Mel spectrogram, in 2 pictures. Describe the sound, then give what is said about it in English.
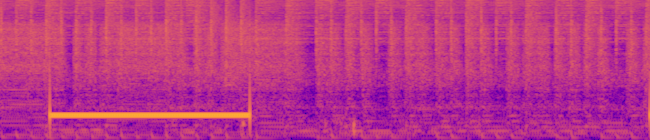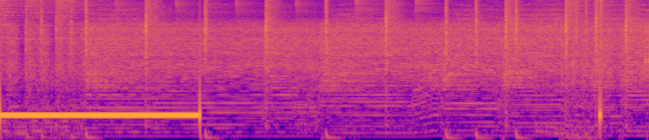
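A telephone rings on the line as a call is placed to a radio show guest: two steady, mid-pitched tones, each about two seconds long, separated by a pause of about four seconds, over faint background noise and a few soft clicks. “We're gonna call her first”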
